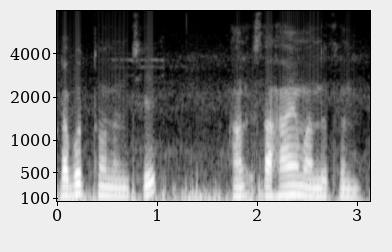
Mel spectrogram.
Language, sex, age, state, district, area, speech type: Telugu, male, 45-60, Andhra Pradesh, Guntur, rural, spontaneous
